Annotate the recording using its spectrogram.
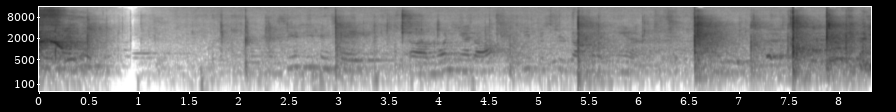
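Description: Recorded music cuts off about a second in, then a few sharp knocks of plastic hula hoops striking the stage floor among low chatter, with the echo of a large hall.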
